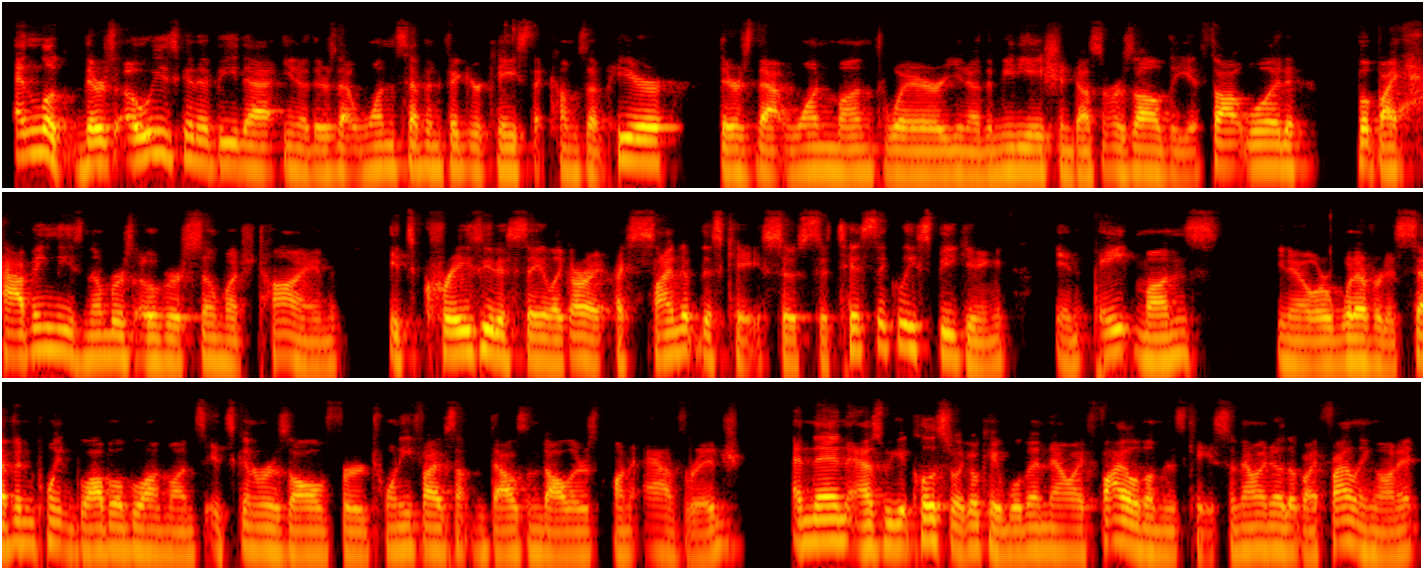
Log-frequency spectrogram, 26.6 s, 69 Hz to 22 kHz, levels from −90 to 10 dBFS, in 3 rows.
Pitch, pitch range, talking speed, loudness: 120 Hz, 115-140 Hz, 245 wpm, -28 LUFS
